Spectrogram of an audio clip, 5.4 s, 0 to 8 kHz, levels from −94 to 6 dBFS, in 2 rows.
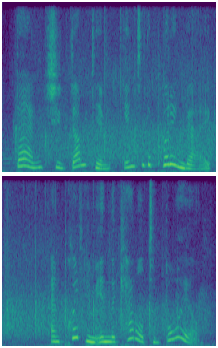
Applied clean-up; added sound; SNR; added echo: none; Applause; 12 dB; none.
